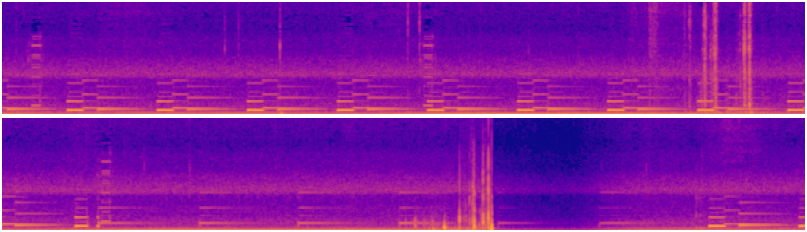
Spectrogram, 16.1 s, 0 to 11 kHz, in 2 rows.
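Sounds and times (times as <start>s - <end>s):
electronic beeping tones: 0.0s - 10.4s, 15.1s - 16.0s
steady low hum: 0.0s - 16.0s.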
